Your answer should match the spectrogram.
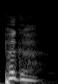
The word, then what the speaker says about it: Pugh: Do you know how you pronounce her surname? Florence Pugh. Yes? Florence Pugh. That is how you pronounce her surname. I was shocked, because I was like, I feel like I'm not pronouncing her surname correctly, so I went and searched. The correct pronunciation is Florence Pugh. That is how you pronounce it.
